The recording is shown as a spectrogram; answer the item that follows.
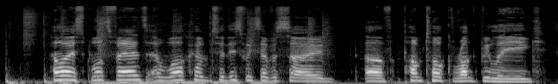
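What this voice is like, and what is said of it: Sick, congested voice. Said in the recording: “as you probably can hear from my voice, is a little bit sick”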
